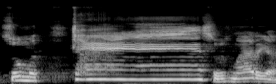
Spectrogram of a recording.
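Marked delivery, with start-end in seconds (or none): 0.7-2.1 long drawn-out high "cesss"; stretched fizzing noise; imitated fuse hiss. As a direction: draw out the sizzle of a lit firecracker. Imitating the firework fuse sound.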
